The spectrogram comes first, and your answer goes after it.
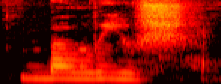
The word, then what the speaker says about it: Baloch: So the pronunciation of this word is Baloch, and it is divided into Western, Eastern, and Southern Balochistan.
